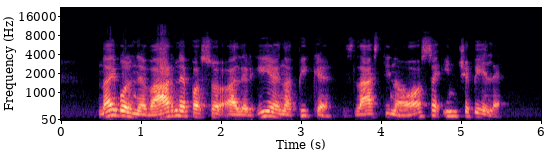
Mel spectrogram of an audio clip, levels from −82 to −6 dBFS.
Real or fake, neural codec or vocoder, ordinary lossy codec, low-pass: real; none; Opus, 32 kbps; 19.8 kHz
